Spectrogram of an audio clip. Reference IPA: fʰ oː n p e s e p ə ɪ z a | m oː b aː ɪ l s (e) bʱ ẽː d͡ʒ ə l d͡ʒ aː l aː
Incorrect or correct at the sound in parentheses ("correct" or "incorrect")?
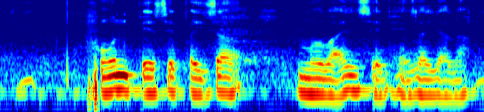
correct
